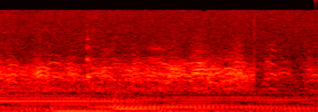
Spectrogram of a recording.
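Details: Barnacle geese, a large flock at the Frisian coast near Dornumersiel harbour in late winter at high tide, give a continuous chorus of short, overlapping yapping honks, a steady murmur with no pause.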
